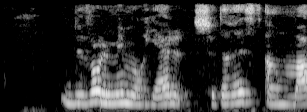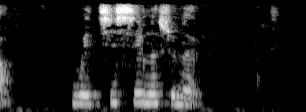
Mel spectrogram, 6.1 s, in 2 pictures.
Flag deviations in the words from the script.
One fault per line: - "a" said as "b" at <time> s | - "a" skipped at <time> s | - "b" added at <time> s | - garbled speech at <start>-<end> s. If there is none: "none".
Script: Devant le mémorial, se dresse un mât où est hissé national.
none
